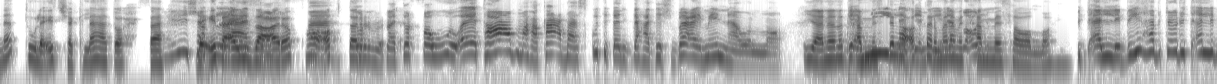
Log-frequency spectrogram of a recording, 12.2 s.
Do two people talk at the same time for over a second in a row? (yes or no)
yes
